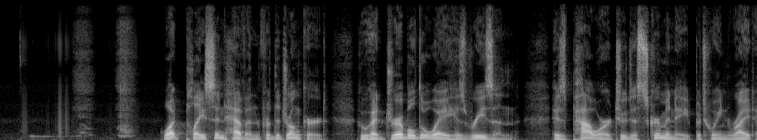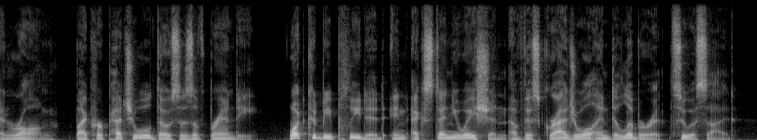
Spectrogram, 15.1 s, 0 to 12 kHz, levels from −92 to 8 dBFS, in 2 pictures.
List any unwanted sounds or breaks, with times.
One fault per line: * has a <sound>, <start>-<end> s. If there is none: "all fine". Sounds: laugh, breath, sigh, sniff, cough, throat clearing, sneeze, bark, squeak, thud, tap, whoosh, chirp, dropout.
* has a sniff, 0.2-1.4 s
